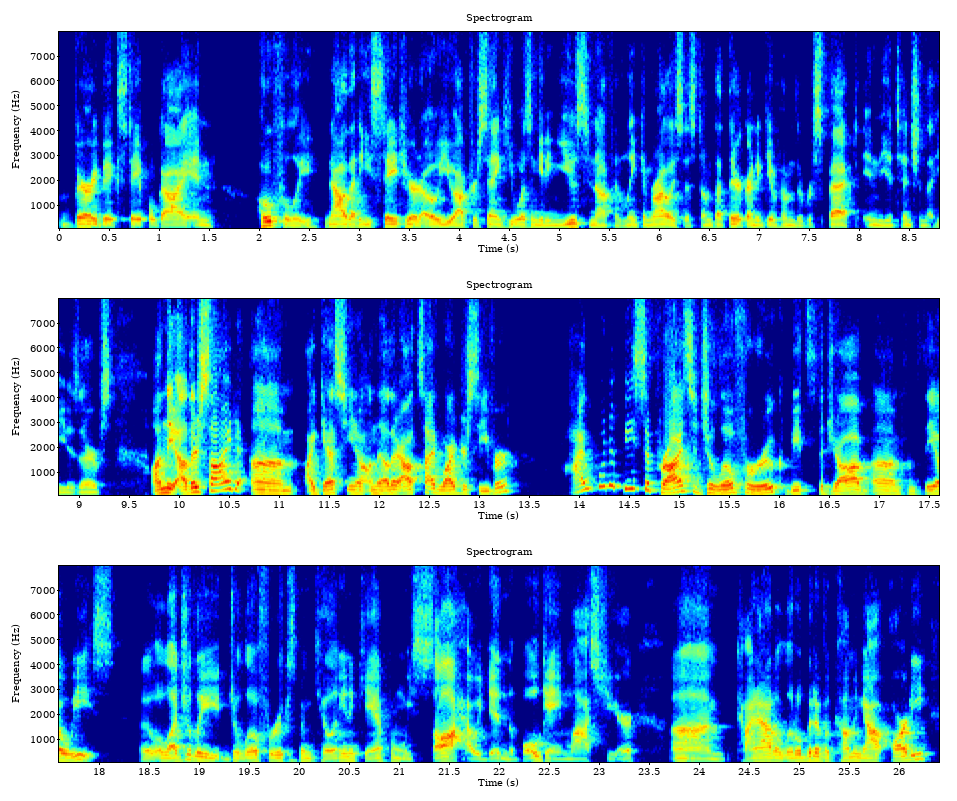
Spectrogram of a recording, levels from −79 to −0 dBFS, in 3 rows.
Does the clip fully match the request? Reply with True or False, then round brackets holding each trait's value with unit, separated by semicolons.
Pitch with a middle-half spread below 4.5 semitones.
False (5.5 semitones)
